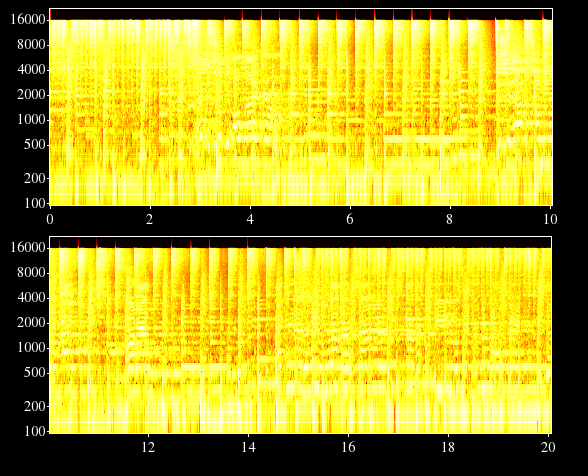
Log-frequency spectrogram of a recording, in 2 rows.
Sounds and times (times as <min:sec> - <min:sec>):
Music: 0:00.0 - 0:20.0.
